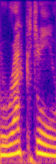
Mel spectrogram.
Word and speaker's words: Rekdahl: Oh, rectal, but it's spelled R E K D A H L or something like that. But it's pronounced rectal.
